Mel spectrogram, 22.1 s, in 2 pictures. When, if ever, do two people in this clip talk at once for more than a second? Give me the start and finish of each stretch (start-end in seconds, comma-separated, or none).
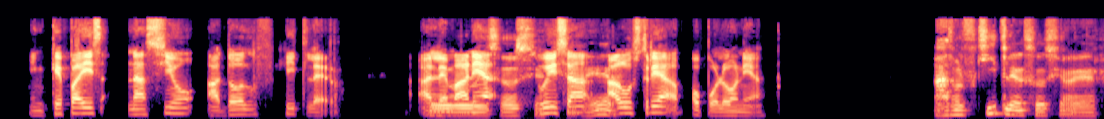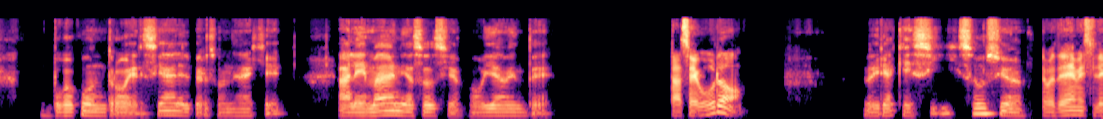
4.3-6.3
